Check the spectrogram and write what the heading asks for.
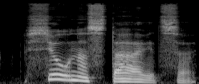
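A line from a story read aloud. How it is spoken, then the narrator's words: Tired director speaking. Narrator (Russian): устало сказала директор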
